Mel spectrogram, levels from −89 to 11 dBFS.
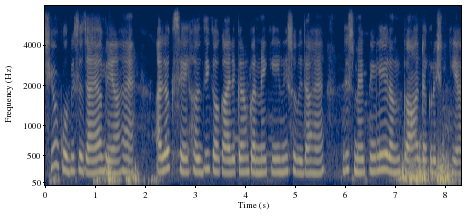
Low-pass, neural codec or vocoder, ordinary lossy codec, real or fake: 7.2 kHz; codec, 16 kHz, 4 kbps, X-Codec, HuBERT features, trained on balanced general audio; Opus, 24 kbps; fake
